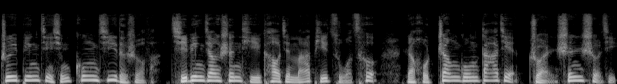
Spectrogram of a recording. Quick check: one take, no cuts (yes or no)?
no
